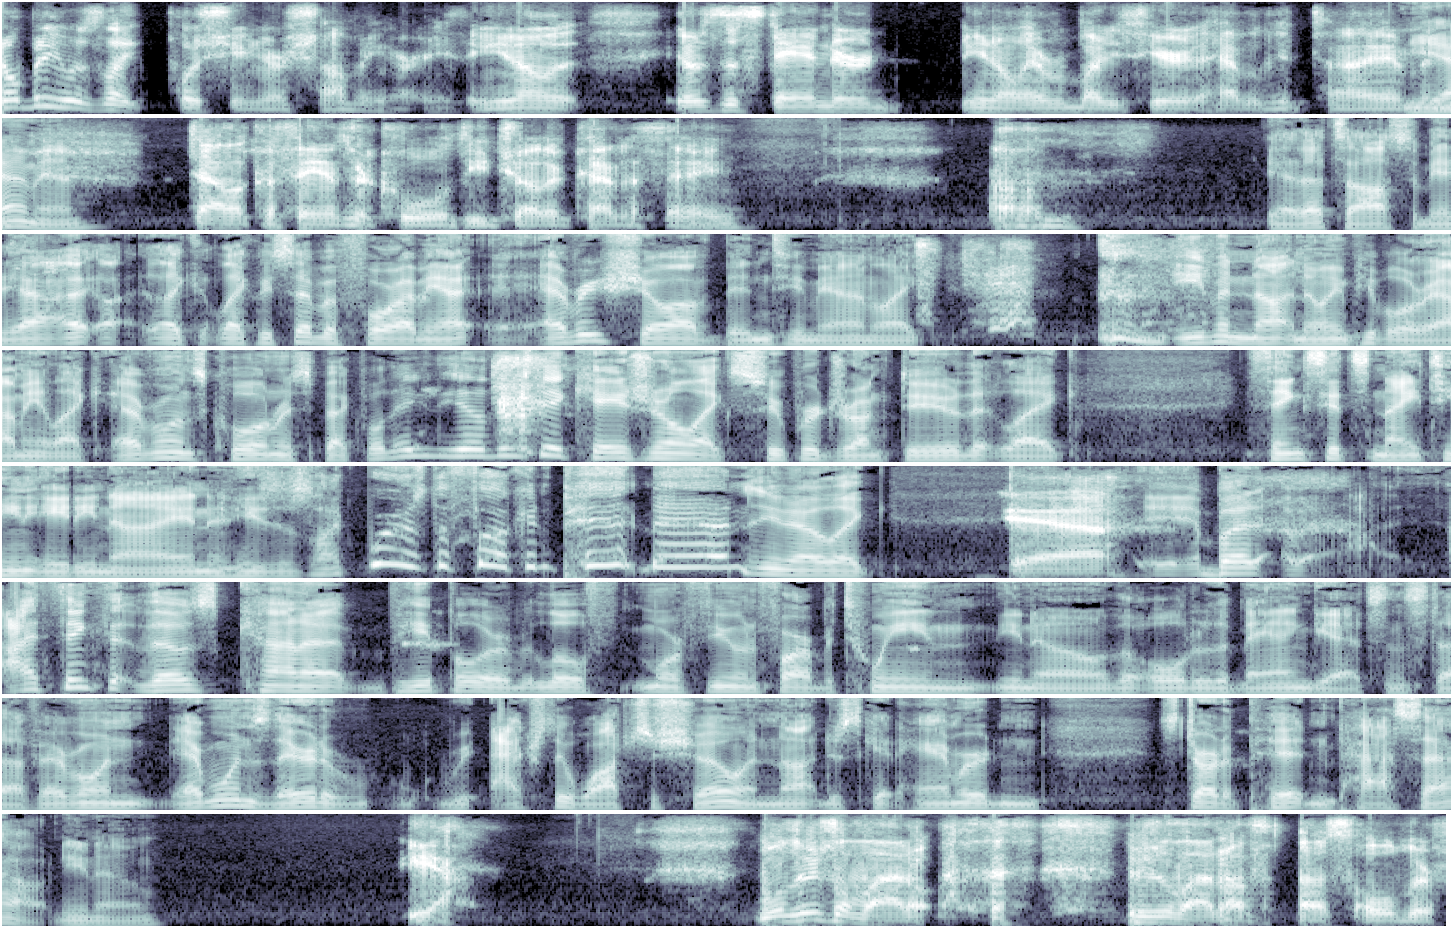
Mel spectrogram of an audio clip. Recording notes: gets on the phone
